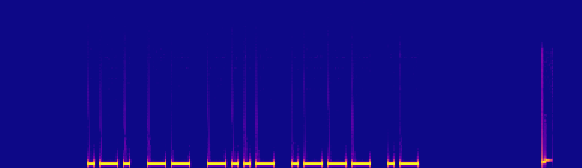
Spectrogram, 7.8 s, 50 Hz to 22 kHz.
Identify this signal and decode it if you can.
Morse code, heard as a keyed tone, about 15 wpm, 700 Hz. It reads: RMXJA
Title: Code Groups - 5 Letters - 15wpm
